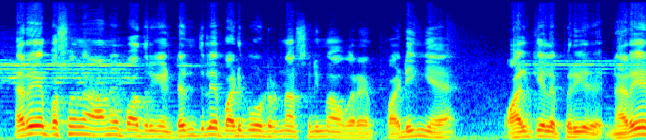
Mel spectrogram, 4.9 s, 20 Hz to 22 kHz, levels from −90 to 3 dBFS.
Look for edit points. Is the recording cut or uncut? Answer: uncut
